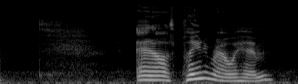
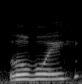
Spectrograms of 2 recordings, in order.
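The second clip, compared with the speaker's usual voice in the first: playful Trinidadian lilt, pitched higher and louder; Trinidadian accent; 7 semitones higher, 6 dB louder than usual. Retold or imitated. Mother teasing her son at bedtime in a mock Trinidadian accent. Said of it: "I'm like this Trinidadian woman".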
